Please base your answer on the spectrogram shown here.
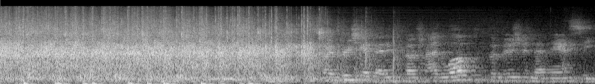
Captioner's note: applause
